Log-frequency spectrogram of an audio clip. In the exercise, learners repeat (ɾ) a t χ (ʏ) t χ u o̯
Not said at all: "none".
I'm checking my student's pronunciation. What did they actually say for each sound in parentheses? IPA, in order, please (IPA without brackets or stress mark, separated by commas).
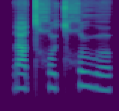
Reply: ɾ, u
